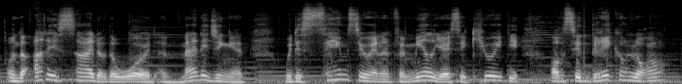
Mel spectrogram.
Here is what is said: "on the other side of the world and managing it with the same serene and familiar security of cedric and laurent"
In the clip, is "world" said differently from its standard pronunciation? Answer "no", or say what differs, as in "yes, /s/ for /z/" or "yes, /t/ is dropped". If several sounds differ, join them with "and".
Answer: yes, /l/ is dropped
